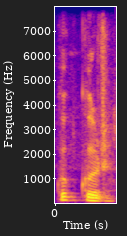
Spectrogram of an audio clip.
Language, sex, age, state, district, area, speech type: Nepali, male, 18-30, West Bengal, Kalimpong, rural, read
